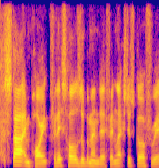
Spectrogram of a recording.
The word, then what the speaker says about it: Zubimendi: talking about the whole Zubimendi stuff right now, or Zubimendi. I know you're supposed to pronounce it as a TH.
